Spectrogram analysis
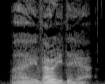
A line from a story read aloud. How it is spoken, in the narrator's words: Johnson mumbled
